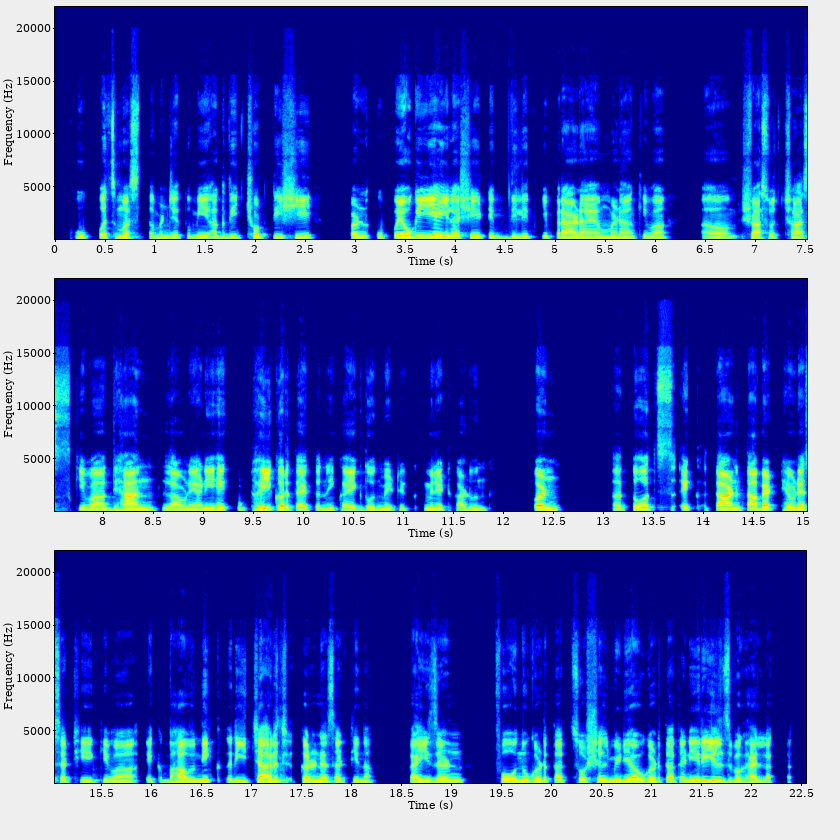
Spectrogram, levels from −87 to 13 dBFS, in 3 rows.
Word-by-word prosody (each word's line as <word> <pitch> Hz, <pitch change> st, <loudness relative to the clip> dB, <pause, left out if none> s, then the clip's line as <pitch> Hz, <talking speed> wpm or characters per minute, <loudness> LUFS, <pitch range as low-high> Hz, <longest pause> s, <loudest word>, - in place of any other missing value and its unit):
खूपच 160 Hz, +6 st, -4 dB
मस्त 135 Hz, -3 st, -2 dB
म्हणजे 130 Hz, +2 st, -4 dB
तुम्ही 150 Hz, +2 st, -1 dB
अगदी 145 Hz, +6 st, -4 dB
छोटीशी, 190 Hz, +5 st, -1 dB, 0.4 s
पण 180 Hz, +1 st, 0 dB
उपयोगी 175 Hz, +6 st, +3 dB
येईल 175 Hz, -3 st, +6 dB
अशी 155 Hz, 0 st, 0 dB
टिप 135 Hz, -4 st, -5 dB
दिलीत, 130 Hz, +1 st, -4 dB
की 155 Hz, -, -4 dB
प्राणायाम 130 Hz, -1 st, +2 dB
म्हणा, 130 Hz, -2 st, -1 dB
किंवा 130 Hz, -2 st, -4 dB, 0.4 s
अ, 125 Hz, 0 st, -2 dB
श्वासोच्छवास, 135 Hz, -3 st, -2 dB, 0.2 s
किंवा 140 Hz, -1 st, +1 dB
ध्यान 140 Hz, -3 st, +4 dB, 0.2 s
लावणे 125 Hz, 0 st, +1 dB
आणि 135 Hz, +3 st, +2 dB
हे 170 Hz, +2 st, +3 dB
कुठेही 160 Hz, 0 st, +3 dB
करता 155 Hz, -10 st, +3 dB
येतं 115 Hz, -1 st, -3 dB
नाही 130 Hz, +3 st, -4 dB
का, 125 Hz, -, 0 dB
1-2 115 Hz, +2 st, -1 dB
मेटेक 120 Hz, +3 st, -7 dB
मिनिट 120 Hz, -2 st, -2 dB
काढून. 115 Hz, -2 st, -5 dB, 0.5 s
पण 190 Hz, -1 st, +7 dB, 0.6 s
अ, 140 Hz, -, -3 dB
तोच 205 Hz, +3 st, +1 dB
एक 170 Hz, -2 st, 0 dB, 0.2 s
ताण 155 Hz, +1 st, +7 dB
ताब्यात 150 Hz, +2 st, +7 dB
ठेवण्यासाठी 150 Hz, -3 st, 0 dB
किंवा 135 Hz, -1 st, -1 dB
एक 140 Hz, 0 st, -9 dB
भावनिक 145 Hz, +2 st, +1 dB
रिचार्ज 155 Hz, +3 st, +3 dB
करण्यासाठी 140 Hz, -1 st, 0 dB
ना, 135 Hz, +2 st, -5 dB, 0.4 s
काही 140 Hz, 0 st, +2 dB
जण 145 Hz, +1 st, 0 dB, 0.4 s
फोन 160 Hz, 0 st, +1 dB
उघडतात, 150 Hz, -1 st, -1 dB
सोशल 150 Hz, -1 st, -2 dB
मीडिया 145 Hz, 0 st, +3 dB
उघडतात 145 Hz, +1 st, -1 dB
आणि 155 Hz, +2 st, +1 dB
रील्स 160 Hz, -3 st, +4 dB
बघायला 125 Hz, -1 st, 0 dB
लागतात. 115 Hz, -1 st, -9 dB
145 Hz, 150 wpm, -25 LUFS, 130-155 Hz, 0.6 s, पण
